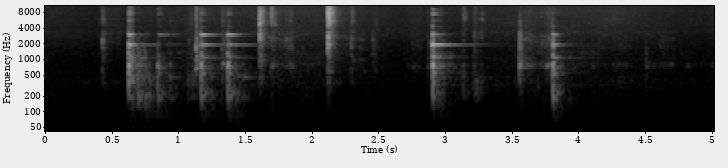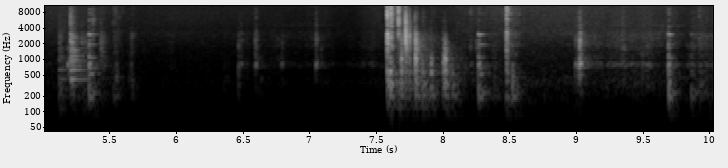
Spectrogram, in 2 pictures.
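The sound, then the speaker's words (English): Clattering and light clinking as homemade potato chips are tipped from a drawer into a bowl. It comes in many short, crisp bursts in uneven clusters, with brief pauses between them and no talk. “I'm going to take this drawer that all the potatoes are in that have been turned into chips. I'm going to put them into this bowl.”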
